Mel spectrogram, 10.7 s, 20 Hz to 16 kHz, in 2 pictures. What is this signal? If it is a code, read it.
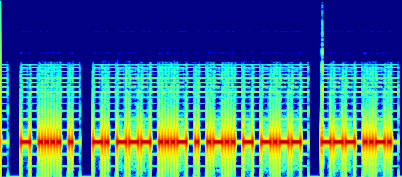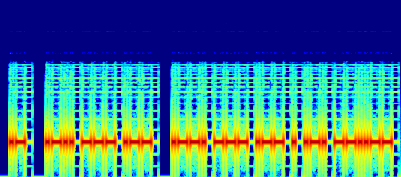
Morse code, heard as a keyed tone, about 30 wpm, 750 Hz. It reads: THE NOVELTY OF A LOW POWER,
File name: cwa / W1AW-Level3 / 30WPM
